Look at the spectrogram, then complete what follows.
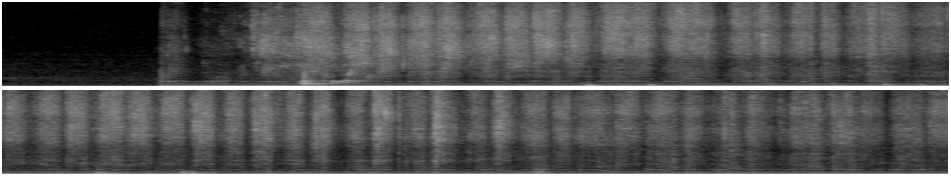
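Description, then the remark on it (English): Vigorous scrubbing while cleaning up a house starts after a brief quiet moment and continues steadily in rapid back-and-forth strokes, a rough hissing friction over a constant low hum, with no voices. “First, you will hear scrubbing and then flushing the toilet.”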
